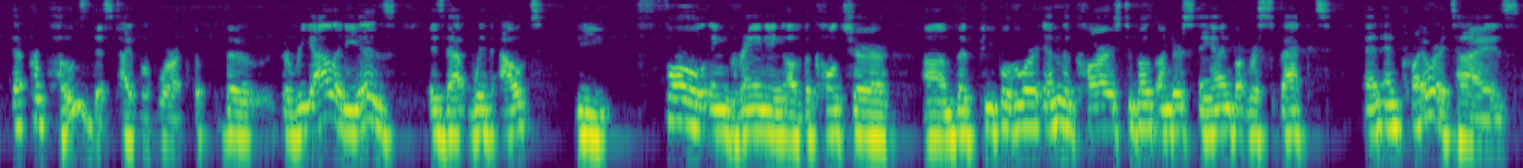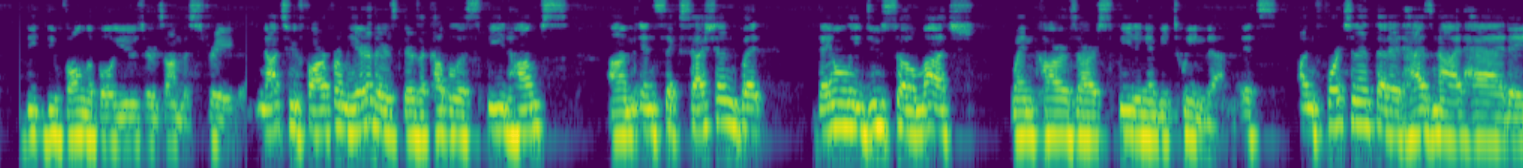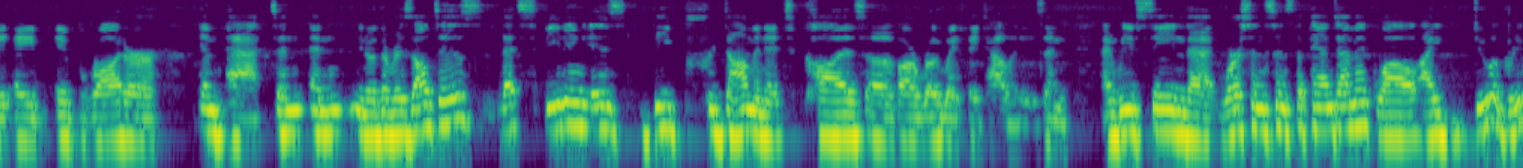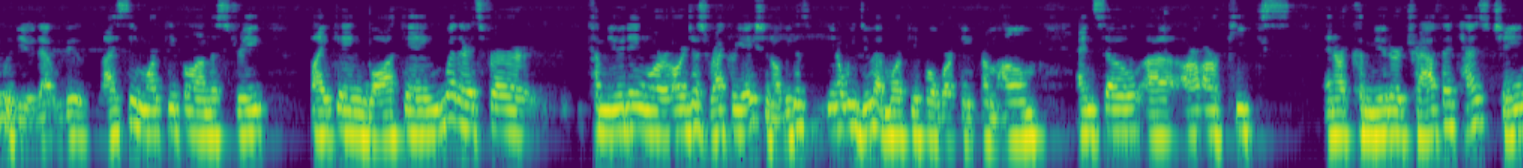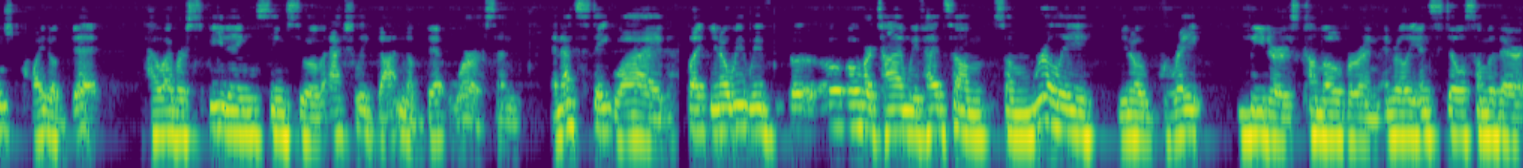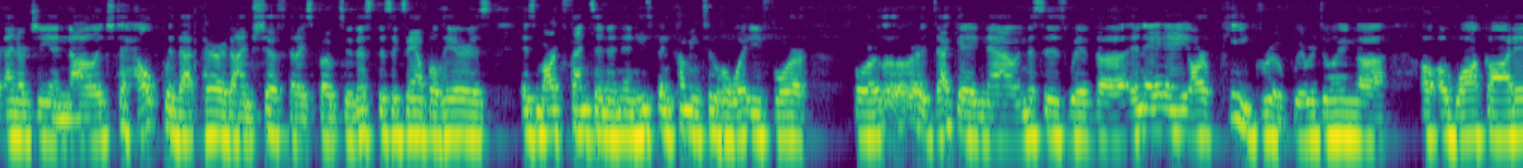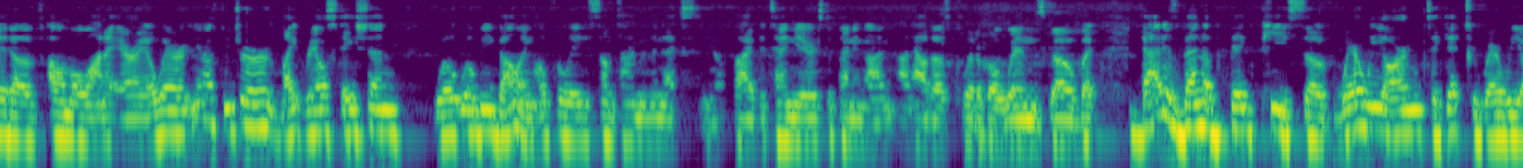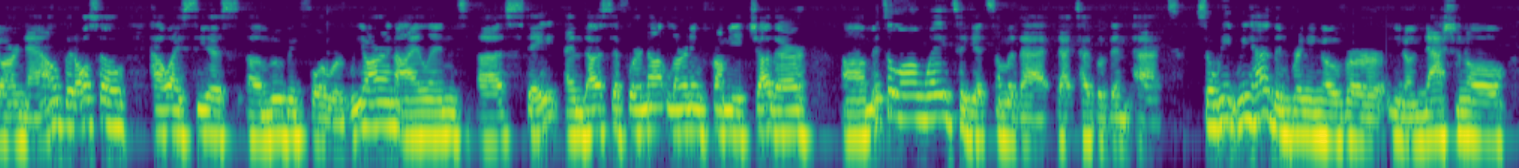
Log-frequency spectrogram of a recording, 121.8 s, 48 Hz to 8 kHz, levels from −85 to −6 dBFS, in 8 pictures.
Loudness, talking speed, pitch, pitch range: -19 LUFS, 175 wpm, 130 Hz, 120-145 Hz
